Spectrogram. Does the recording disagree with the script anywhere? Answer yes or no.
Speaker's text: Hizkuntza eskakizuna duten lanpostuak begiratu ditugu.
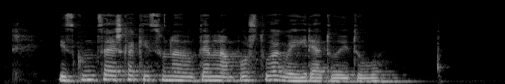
no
